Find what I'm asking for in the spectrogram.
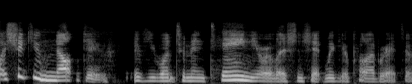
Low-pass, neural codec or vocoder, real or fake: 7.2 kHz; codec, 24 kHz, 1 kbps, SNAC; fake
